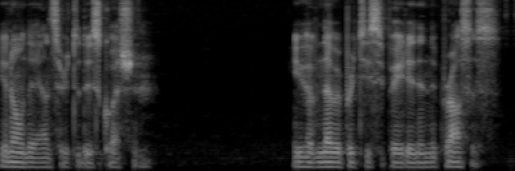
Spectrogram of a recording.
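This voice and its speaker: This is a man with a deep voice leading a guided meditation. He teaches in a measured, tranquil way, leaving many pauses between phrases.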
